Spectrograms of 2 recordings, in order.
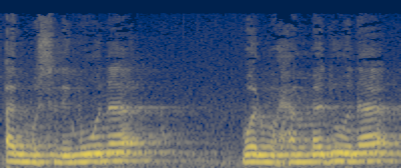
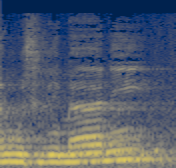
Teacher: فالكلام هنا على نون جمع المذكر السالم وعلى نون التثنية، فذكر أن لغة الجمهور فيهما أنهم يفتحون النون في جمع المذكر السالم المسلمون والمحمدون، ويكسرونها في المثنى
